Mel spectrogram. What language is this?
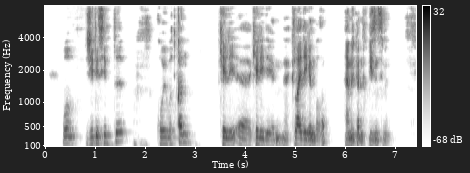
Kazakh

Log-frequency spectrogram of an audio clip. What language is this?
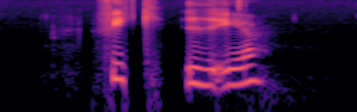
Swedish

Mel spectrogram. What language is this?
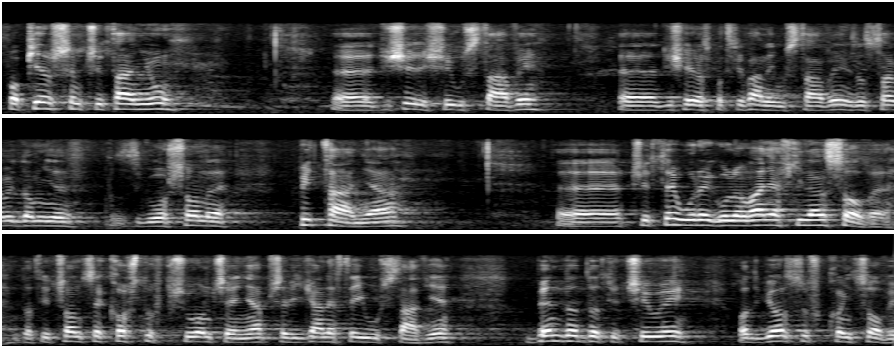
Polish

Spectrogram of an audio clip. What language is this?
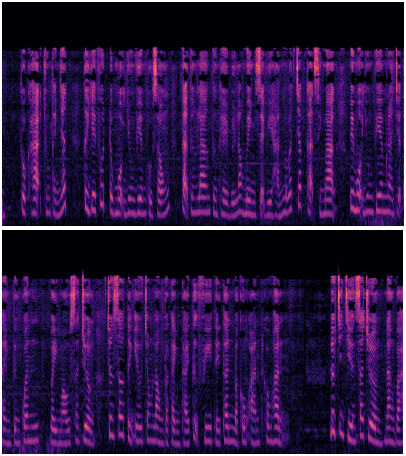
Vietnamese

